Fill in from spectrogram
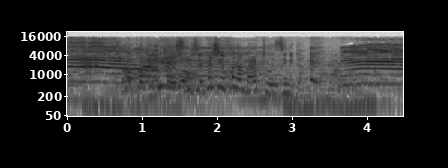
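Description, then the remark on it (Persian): A baby cries loudly, a continuous wailing that rises and falls in strained, high-pitched bursts for several seconds, with a low hum in the background. “این بچه رو آروم کن.”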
